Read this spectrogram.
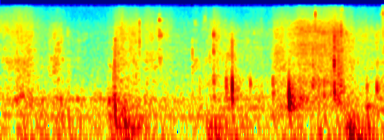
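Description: Footsteps cross a floor indoors.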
